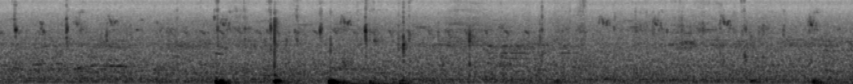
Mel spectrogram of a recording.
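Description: Faint eating sounds of people eating biryani by hand: scattered small mouth clicks and chewing, with a few soft low thumps a few seconds in.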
